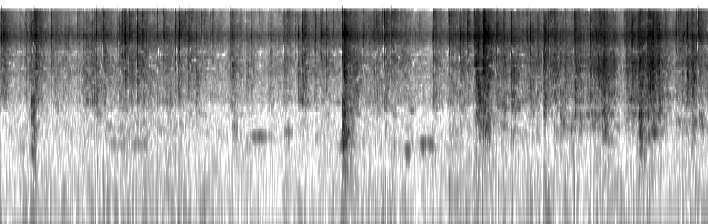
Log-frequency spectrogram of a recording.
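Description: Fried rice and noodles sizzling faintly in a wok, a steady soft hiss, with a few light crackles as crispy fried shallots are crumbled in by hand.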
